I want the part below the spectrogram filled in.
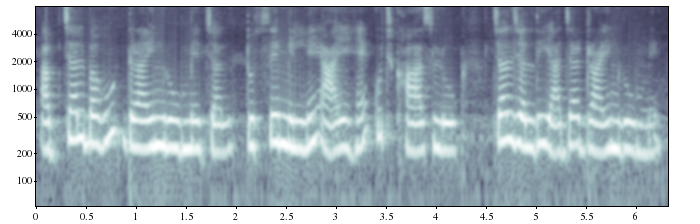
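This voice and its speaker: A woman's voice: a little high, steady tone, normal speed, warm tone, lightly acted. A woman voicing a stingy, nagging mother-in-law. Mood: scolding. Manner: nagging, complaining.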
